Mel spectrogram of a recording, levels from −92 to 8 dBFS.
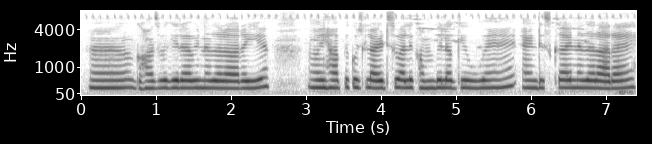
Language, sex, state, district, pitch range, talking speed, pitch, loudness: Hindi, female, Goa, North and South Goa, 260-270 Hz, 195 wpm, 265 Hz, -25 LUFS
